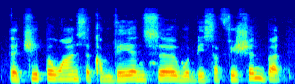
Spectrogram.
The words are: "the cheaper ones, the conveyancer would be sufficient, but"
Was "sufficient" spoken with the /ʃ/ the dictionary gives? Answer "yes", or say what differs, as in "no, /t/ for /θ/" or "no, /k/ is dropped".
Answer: yes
